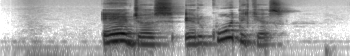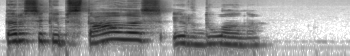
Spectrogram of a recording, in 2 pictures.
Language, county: Lithuanian, Šiauliai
